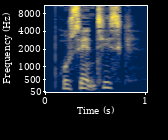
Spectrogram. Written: procentisk

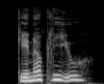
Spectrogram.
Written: genoplive

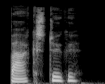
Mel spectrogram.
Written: barkstykke

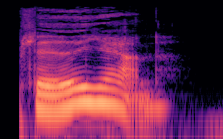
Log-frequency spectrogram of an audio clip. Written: pladejern

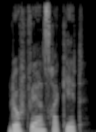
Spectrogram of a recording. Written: luftværnsraket

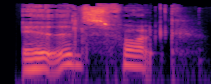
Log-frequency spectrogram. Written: adelsfolk

